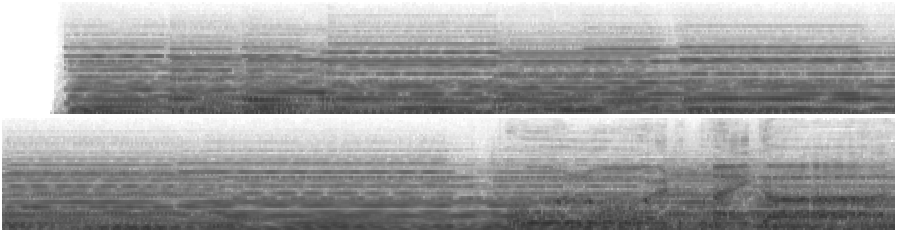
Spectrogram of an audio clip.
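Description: Organ playing slow, held chords, opening a hymn accompaniment; the chords change every second or so. About three-quarters of the way through, a high melody line with strong vibrato joins over the organ.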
